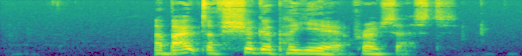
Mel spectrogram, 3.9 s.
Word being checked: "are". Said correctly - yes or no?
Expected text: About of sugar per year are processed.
no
